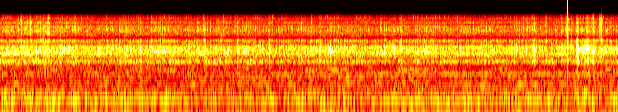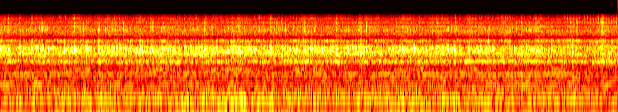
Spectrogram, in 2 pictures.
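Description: Steady wind noise and low rumble picked up by a camera riding along a paved bike lane, with one sharp click about five and a half seconds in.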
